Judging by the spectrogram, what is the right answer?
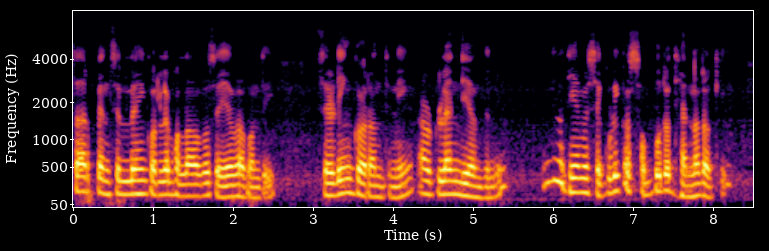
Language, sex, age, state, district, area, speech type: Odia, male, 18-30, Odisha, Jagatsinghpur, rural, spontaneous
